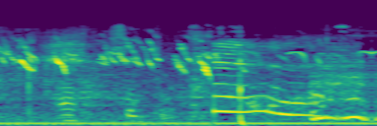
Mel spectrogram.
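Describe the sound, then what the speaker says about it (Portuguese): Chicks peeping among a small flock of chickens near a cleaned henhouse floor, with short high chirps scattered throughout, a louder rising peep near the middle, over steady low hum and some clucking. "É o pintinho, Maria."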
